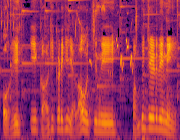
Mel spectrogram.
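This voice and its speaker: A woman's voice: deep voice, big pitch swings, moderate pace, loud music behind the voice, voice pushed down. A woman voicing a haughty, brusque male village doctor in a children's story. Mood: annoyed. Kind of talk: storybook character voice.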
